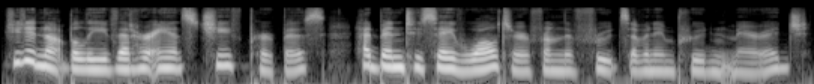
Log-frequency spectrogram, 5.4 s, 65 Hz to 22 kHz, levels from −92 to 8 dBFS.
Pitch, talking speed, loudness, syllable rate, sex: 190 Hz, 230 wpm, -18 LUFS, 5.9 syllables/s, female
